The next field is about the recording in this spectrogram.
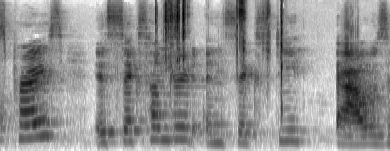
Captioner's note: can opening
